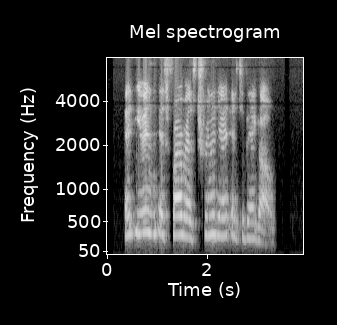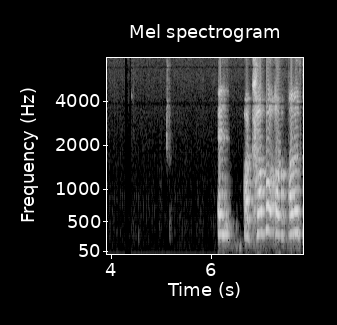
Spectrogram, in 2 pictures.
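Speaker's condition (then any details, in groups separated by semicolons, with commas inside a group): Down syndrome; voice donated to Google project understood to train Google personal assistants to recognize diverse speakers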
